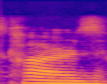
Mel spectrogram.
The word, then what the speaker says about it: cars: Okay, so both words end in S, but I would pronounce cars with more of a buzzing sound, more of a Z sound.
